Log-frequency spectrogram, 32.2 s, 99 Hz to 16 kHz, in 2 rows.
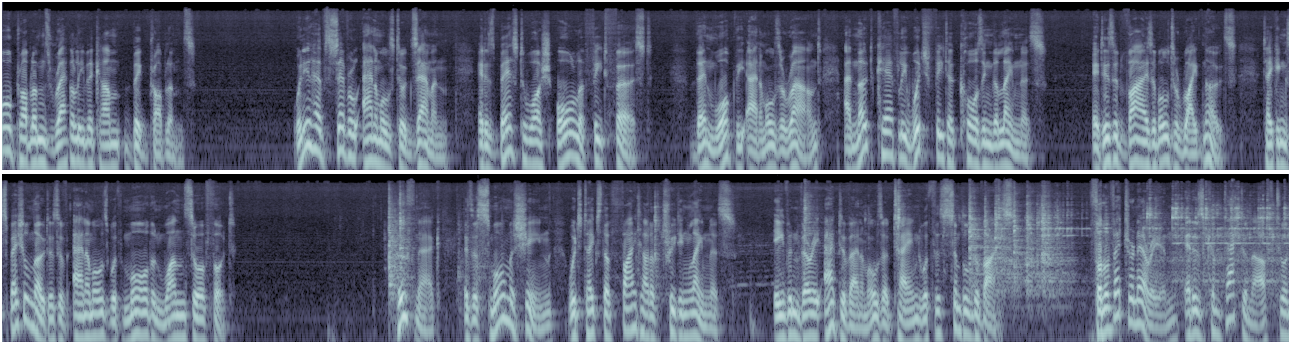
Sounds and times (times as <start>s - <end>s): Speech: 0.0s - 2.5s, 3.6s - 19.1s, 21.0s - 28.8s, 29.7s - 32.1s.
